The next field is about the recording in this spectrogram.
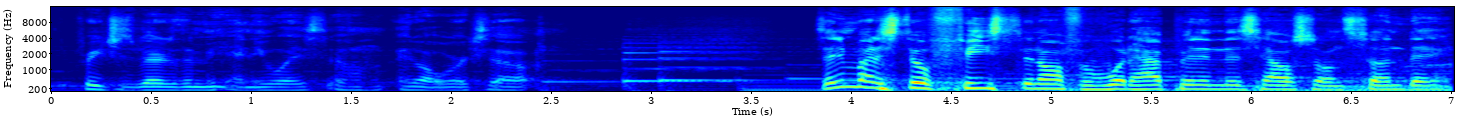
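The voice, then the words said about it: Strained, fading voice. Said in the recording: “My voice is going a little bit tonight”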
